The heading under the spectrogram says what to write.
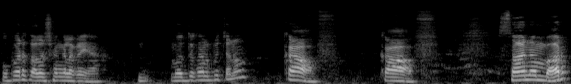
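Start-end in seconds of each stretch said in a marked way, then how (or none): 2.8-4.2 "কাফ" from just in front of the tongue root; touch the palate slightly further forward for "কাফ"; forward tongue articulation. Shown as a demonstration. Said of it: "জিহ্বার গোড়া থেকে একটু আগে বাড়িয়া". (জিহ্বার গোড়ার একটু আগে থেকে "কাফ")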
